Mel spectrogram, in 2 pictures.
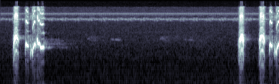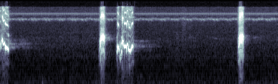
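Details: Wild sooty-headed bulbuls answering one another: short bubbly chirping phrases, sometimes doubled, come at irregular gaps of about two to three seconds, with a faint steady high whine behind them.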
